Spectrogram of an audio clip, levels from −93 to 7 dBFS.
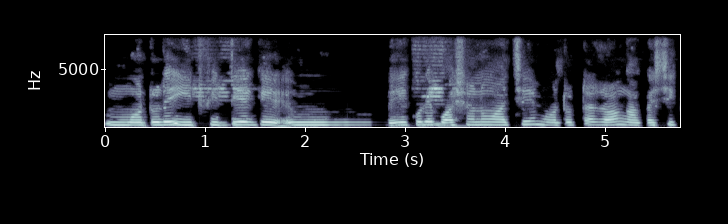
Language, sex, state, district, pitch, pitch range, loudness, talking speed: Bengali, female, West Bengal, Dakshin Dinajpur, 225 Hz, 220-240 Hz, -16 LUFS, 155 wpm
